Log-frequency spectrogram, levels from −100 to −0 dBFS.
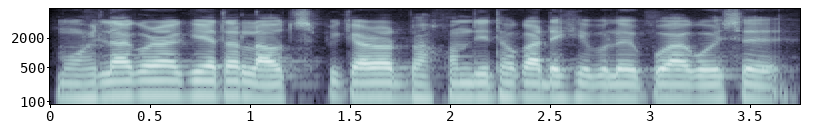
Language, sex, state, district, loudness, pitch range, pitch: Assamese, male, Assam, Hailakandi, -18 LUFS, 115-130 Hz, 120 Hz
